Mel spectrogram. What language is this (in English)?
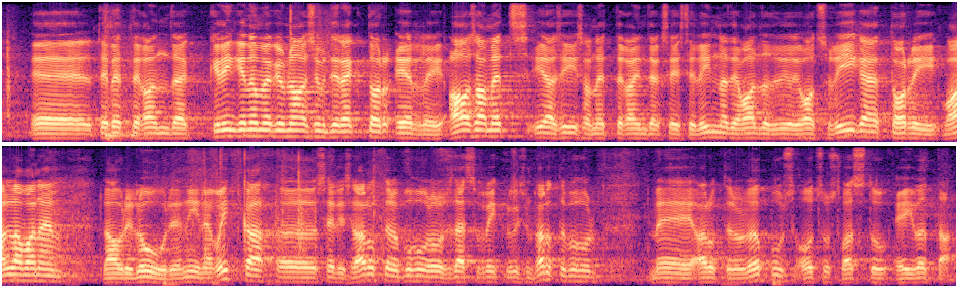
Estonian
